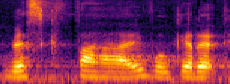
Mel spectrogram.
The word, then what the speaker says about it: RISC-V: RISC-V, we'll say it correctly here for the video.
